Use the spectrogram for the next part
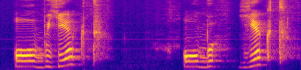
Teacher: The apostrophe like makes a pause between a consonant and a vowel.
